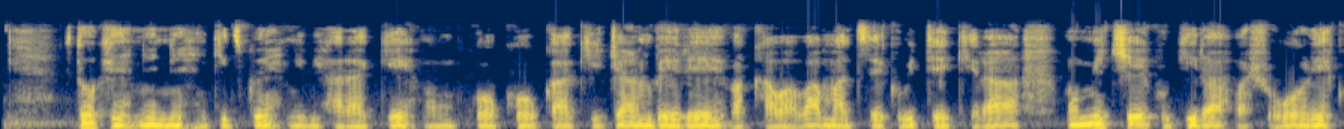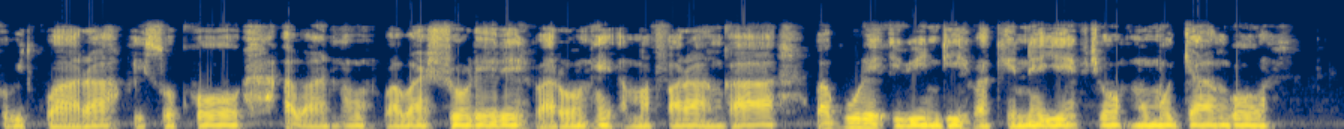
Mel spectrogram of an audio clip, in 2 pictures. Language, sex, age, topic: Rundi, male, 36-49, agriculture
